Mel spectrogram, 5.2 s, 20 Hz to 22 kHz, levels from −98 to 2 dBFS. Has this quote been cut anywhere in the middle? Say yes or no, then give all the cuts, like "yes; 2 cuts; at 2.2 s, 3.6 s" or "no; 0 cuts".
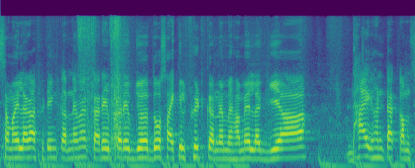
no; 0 cuts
